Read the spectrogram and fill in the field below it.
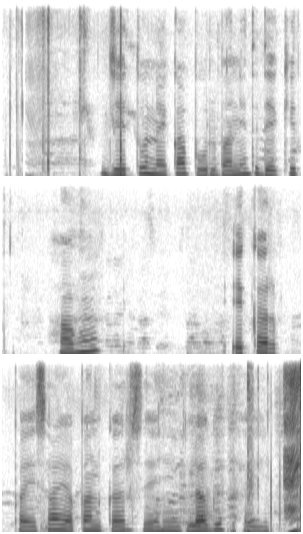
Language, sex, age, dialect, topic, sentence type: Magahi, male, 18-24, Central/Standard, banking, statement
